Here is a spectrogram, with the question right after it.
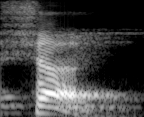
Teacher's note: ये जो तालव्य श होता है, इसका भी उच्चारण स्थान क्या होता है? तालु होता है।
